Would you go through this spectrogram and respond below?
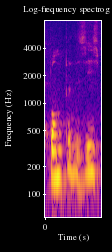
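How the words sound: Pompe is said the speaker's non-American way. "We say Pompe disease"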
